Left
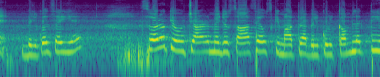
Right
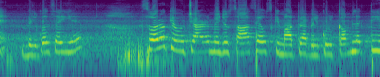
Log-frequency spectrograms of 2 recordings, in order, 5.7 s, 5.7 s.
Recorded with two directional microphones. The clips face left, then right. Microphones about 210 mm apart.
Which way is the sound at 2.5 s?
45° left (ahead or behind).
